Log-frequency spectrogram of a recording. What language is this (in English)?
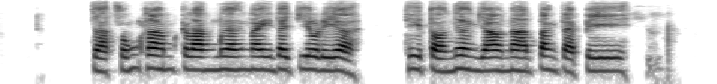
Thai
